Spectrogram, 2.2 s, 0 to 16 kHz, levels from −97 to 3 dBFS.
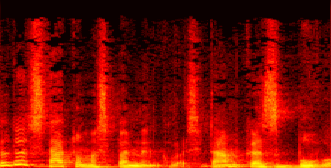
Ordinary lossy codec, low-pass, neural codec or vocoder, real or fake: MP3, 64 kbps; 14.4 kHz; codec, 44.1 kHz, 7.8 kbps, Pupu-Codec; fake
